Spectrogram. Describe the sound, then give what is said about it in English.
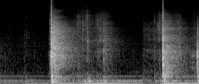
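A knife chops potatoes on a cutting board: a few sharp, irregularly spaced chops, with softer taps and scrapes between them. “I'm taking a while on those potatoes, but I really don't want to cut my hand up and all over everything”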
